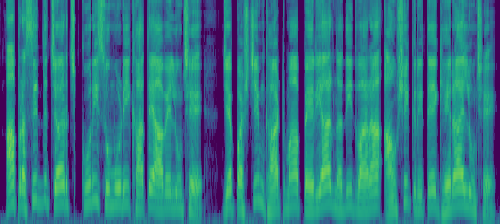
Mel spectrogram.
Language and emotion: Gujarati, neutral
